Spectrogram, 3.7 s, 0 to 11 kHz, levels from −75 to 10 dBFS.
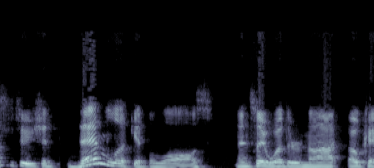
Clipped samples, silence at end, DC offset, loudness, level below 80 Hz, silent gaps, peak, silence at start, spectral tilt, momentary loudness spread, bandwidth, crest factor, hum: under 0.1%; 0 s; under 0.1%; -16 LUFS; -58 dBFS; none; 0 dBFS; 0 s; -7.5 dB/octave; 9 LU; 8.6 kHz; 16 dB; none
